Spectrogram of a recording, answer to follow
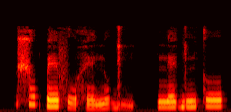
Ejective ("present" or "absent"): absent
